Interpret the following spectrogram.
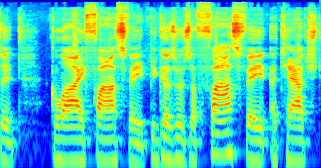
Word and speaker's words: glyphosate: And you can pronounce it glyphosate. That's actually the proper way to pronounce it. I like to pronounce it glyphosphate because there's a phosphate attached to a glycine.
